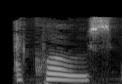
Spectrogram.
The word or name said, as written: aquose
